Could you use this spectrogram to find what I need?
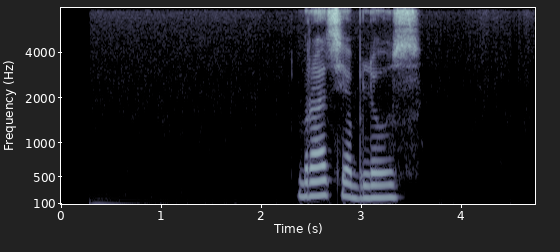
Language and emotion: Russian, sad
